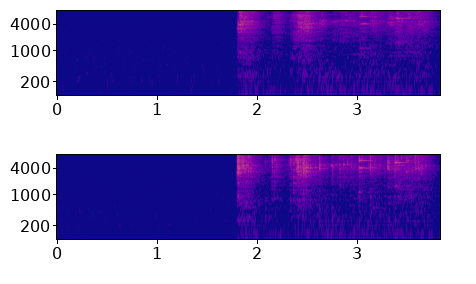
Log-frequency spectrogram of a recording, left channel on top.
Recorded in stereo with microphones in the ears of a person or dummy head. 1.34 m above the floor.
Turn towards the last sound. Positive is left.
turn(degrees=-50)  # may be behind; listen again after turning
